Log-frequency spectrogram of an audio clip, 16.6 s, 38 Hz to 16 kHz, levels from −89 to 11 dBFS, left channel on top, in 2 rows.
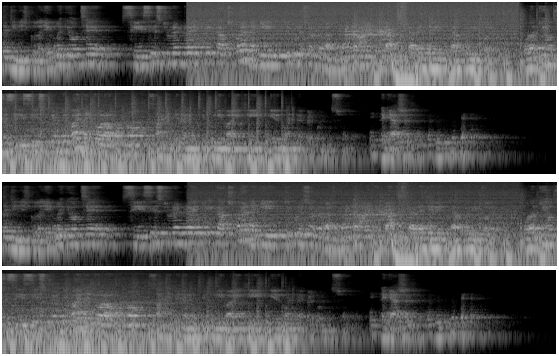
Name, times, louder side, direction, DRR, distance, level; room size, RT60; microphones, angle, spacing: voice 1, 0.0-1.5 1.8-7.4 7.8-13.5 14.0-14.5, left 1 dB, 20° left, -3 dB, 7.2 m, -30 dB
sound 1, 2.8-7.8, left 6 dB, 70° left, 1.7 m, -35 dB
sound 2, 5.1-12.7, left 1 dB, 40° left, 1.7 m, -31 dB
sound 3, 7.4-12.2, equal, ahead, 6.9 m, -35 dB
voice 2, 13.8-15.3, equal, 30° right, -6 dB, 6.3 m, -41 dB
28.5 x 10.5 x 9.9 m, 1.1 s
head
